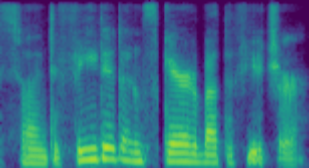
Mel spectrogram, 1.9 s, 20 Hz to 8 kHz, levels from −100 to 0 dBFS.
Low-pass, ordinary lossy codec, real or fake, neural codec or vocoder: 7.2 kHz; Opus, 64 kbps; fake; codec, 44.1 kHz, 2.6 kbps, SNAC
